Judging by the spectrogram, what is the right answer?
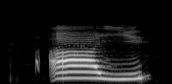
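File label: "a yi", Mandarin Chinese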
